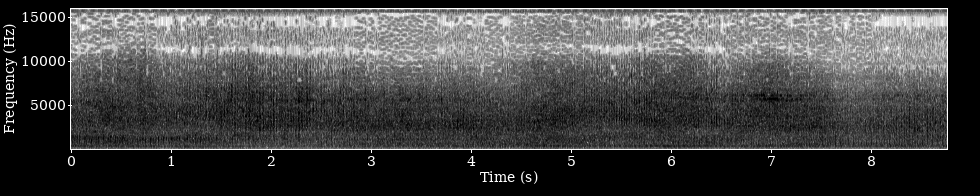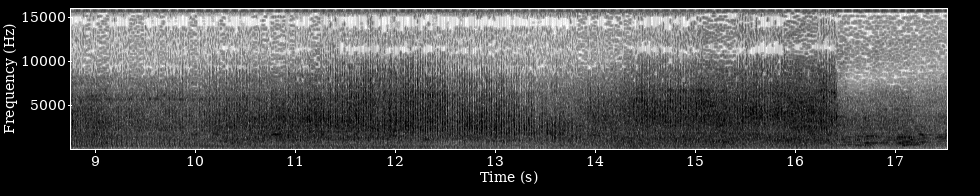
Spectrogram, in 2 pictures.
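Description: Go-kart engines buzz and whine as the karts race past.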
